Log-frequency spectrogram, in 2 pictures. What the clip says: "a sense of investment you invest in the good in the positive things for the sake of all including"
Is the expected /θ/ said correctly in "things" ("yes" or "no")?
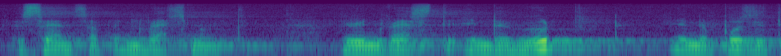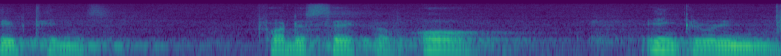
no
